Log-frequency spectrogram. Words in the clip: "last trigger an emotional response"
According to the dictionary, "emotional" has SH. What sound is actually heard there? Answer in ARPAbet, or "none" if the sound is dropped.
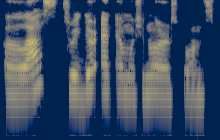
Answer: SH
